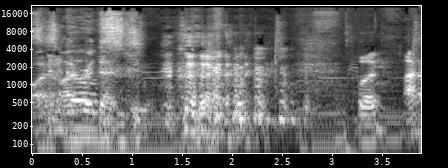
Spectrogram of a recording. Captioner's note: laughs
